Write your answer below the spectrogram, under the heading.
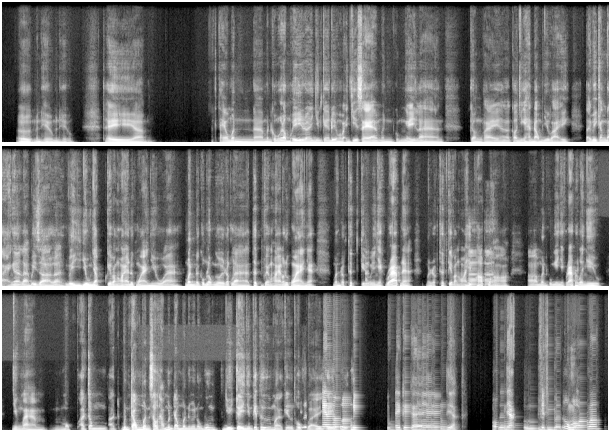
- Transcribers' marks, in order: distorted speech; tapping; unintelligible speech; unintelligible speech; static; unintelligible speech; unintelligible speech
- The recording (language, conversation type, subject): Vietnamese, unstructured, Âm nhạc truyền thống có còn quan trọng trong thế giới hiện đại không?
